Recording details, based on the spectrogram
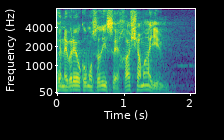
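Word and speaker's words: הַשָּׁמַיִם: Hashamayim. Hashamayim, los cielos y la tierra.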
